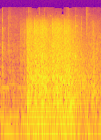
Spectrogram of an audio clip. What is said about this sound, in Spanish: Le llovieron balazos de ese pendejo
